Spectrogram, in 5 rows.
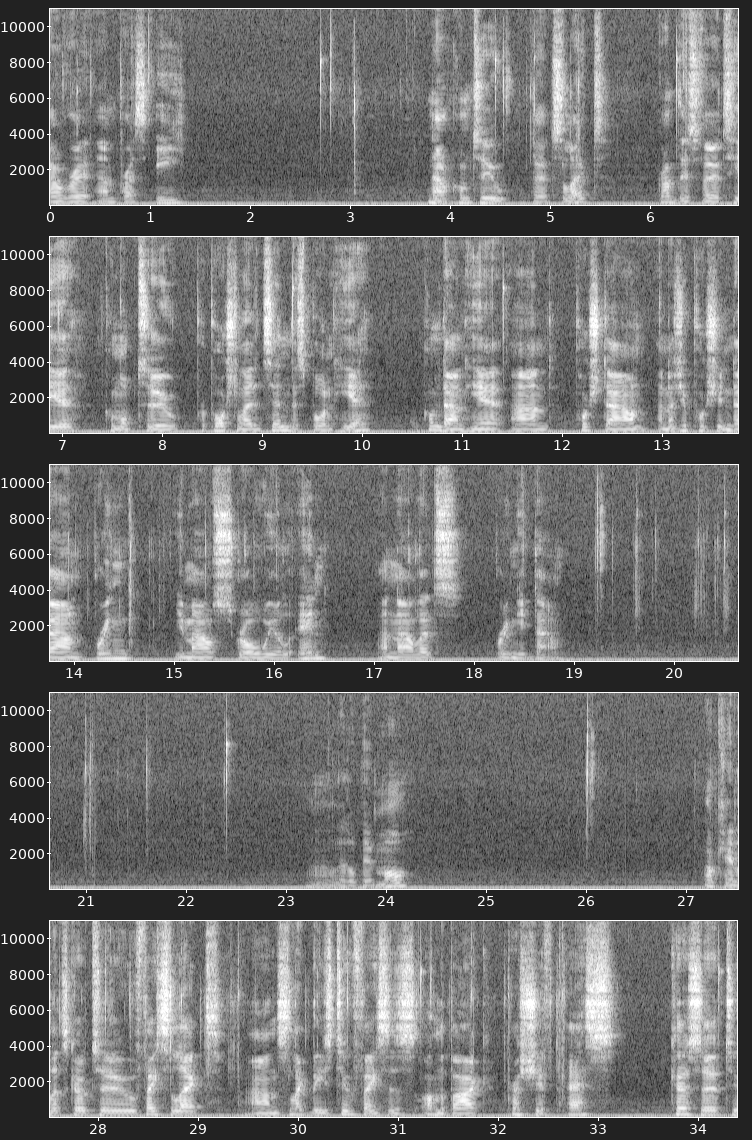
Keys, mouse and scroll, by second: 0.6 e, 32.3 s.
